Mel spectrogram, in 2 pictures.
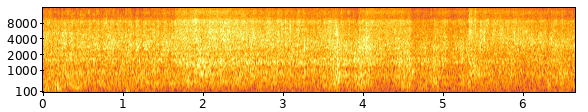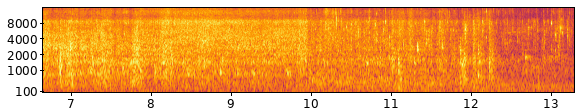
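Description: Food sizzles loudly in a hot pan and slowly quietens.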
